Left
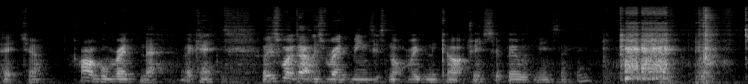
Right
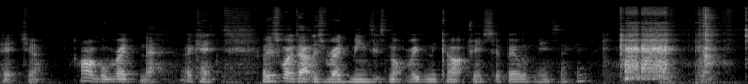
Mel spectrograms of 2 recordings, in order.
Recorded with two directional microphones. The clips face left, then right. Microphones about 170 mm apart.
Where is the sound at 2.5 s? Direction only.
60° right (ahead or behind).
